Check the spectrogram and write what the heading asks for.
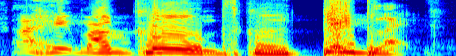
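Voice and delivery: shouted movie line, full volume; yelling quote. Retold or imitated. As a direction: yell it like an angry character. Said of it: "the guy was saying".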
